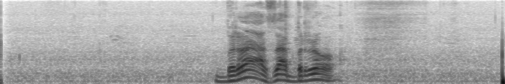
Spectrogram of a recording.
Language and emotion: Russian, positive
